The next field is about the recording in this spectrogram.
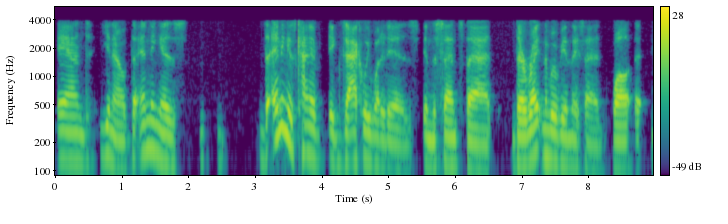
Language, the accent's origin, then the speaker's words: English; Normandy, France; because we're from Normandy, France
